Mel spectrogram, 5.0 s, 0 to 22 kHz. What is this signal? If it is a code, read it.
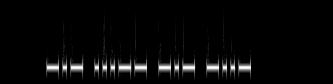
Morse code, heard as a keyed tone, about 21 wpm, 700 Hz. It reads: K3KX
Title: Speed Racing - USA 1x2 Call Signs 17wpm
